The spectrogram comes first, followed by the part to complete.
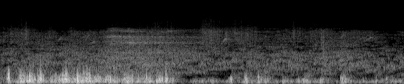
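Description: Street traffic: a loud low rumble with a faint hiss for the first two seconds, dying down to a quieter steady background.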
